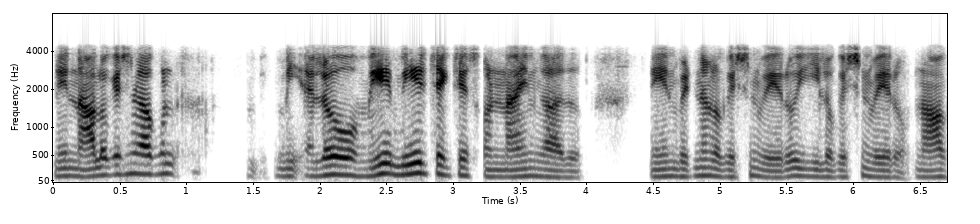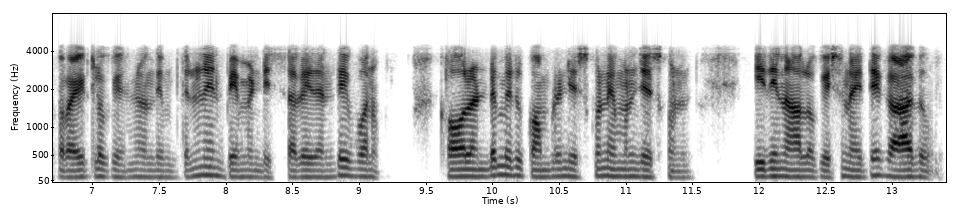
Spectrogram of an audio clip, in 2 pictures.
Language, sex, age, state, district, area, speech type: Telugu, male, 18-30, Telangana, Mahbubnagar, rural, conversation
